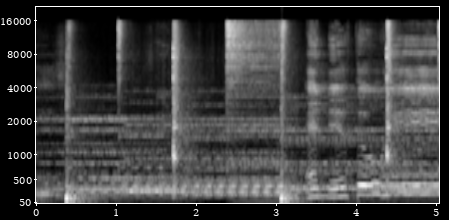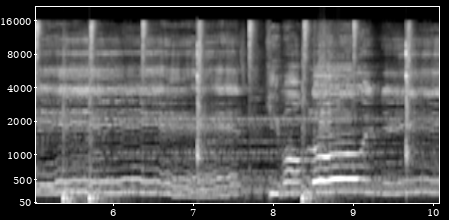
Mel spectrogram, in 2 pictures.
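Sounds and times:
low bass note: 0:00.0 - 0:09.8
electric organ chord: 0:00.0 - 0:10.0
drum kit hit: 0:00.4 - 0:03.5.

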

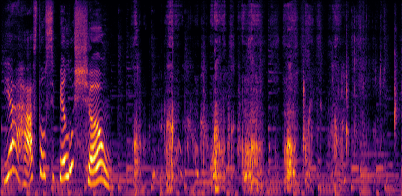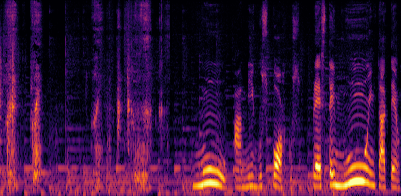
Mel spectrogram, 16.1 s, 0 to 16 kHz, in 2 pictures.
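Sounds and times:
light background music: 0:00.0 - 0:16.0.

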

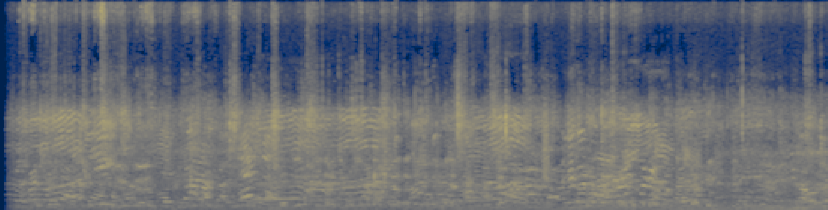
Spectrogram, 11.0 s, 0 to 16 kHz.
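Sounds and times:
children talking and calling out: 0:00.1 - 0:11.0.

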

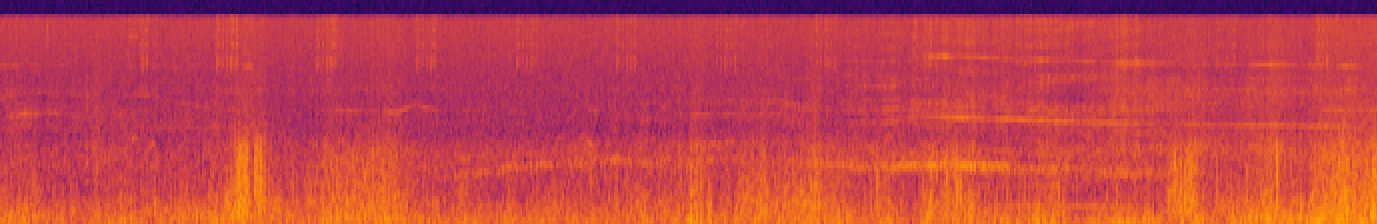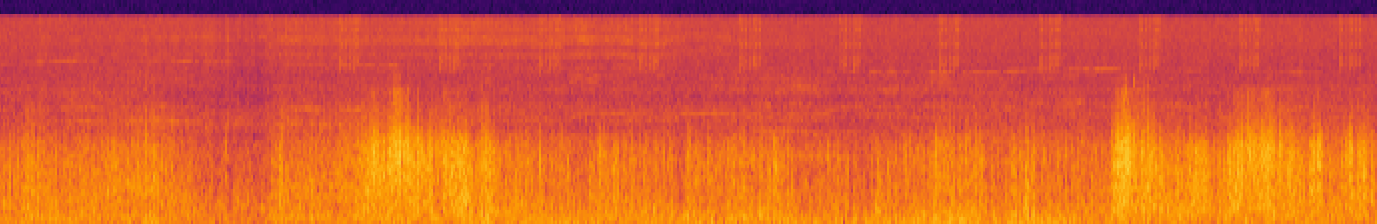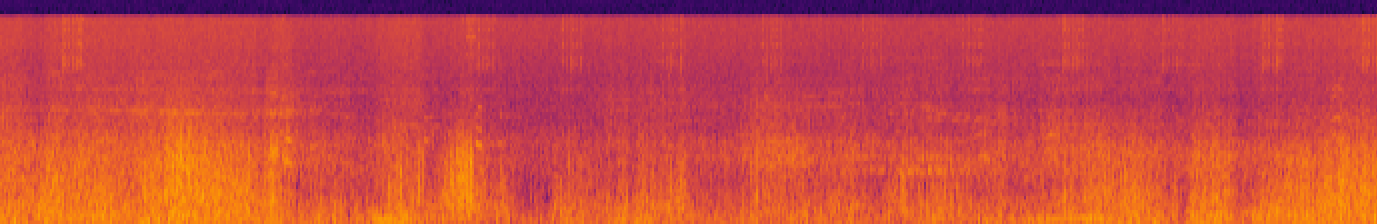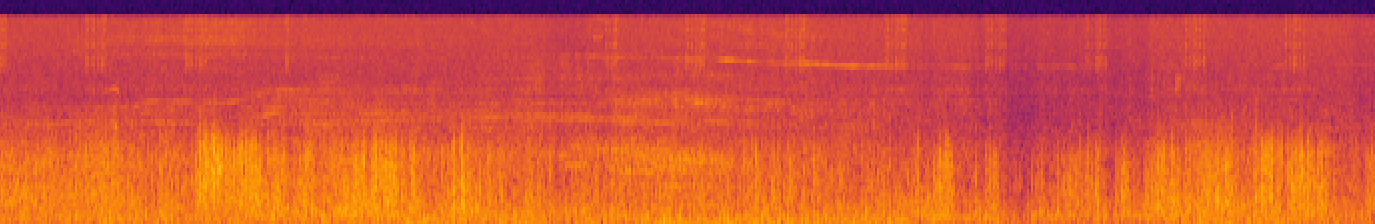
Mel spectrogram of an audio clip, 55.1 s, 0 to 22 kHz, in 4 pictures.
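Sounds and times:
model airplane motor whine: 0:00.0 - 0:55.0
wind buffeting microphone: 0:00.0 - 0:55.0.

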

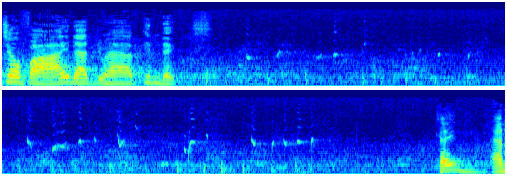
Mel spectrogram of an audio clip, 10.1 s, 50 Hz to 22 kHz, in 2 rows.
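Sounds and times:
marker squeaking on whiteboard: 0:02.0 - 0:08.8.

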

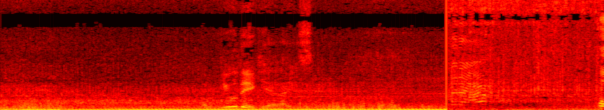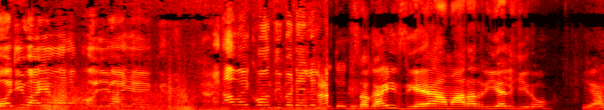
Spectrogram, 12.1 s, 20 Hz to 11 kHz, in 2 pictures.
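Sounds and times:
road and wind noise: 0:00.0 - 0:09.5.

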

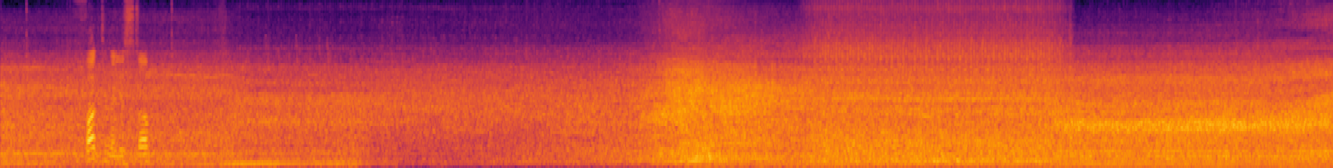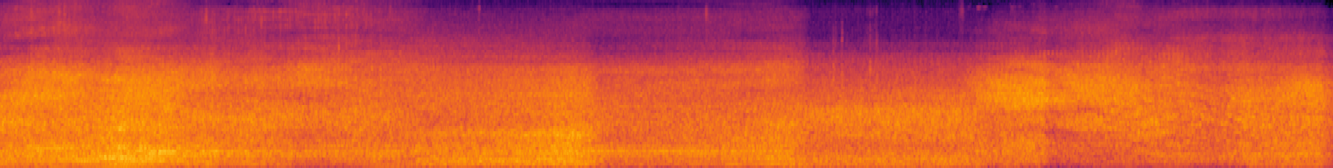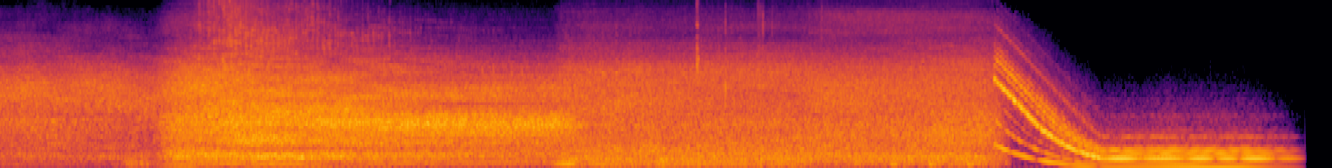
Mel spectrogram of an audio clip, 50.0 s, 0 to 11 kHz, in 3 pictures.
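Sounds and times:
vehicles driving past: 0:00.0 - 0:49.5.

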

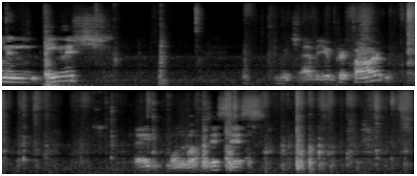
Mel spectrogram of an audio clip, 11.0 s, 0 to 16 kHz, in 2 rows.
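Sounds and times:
cardboard scraping rustles: 0:07.6 - 0:11.0.

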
